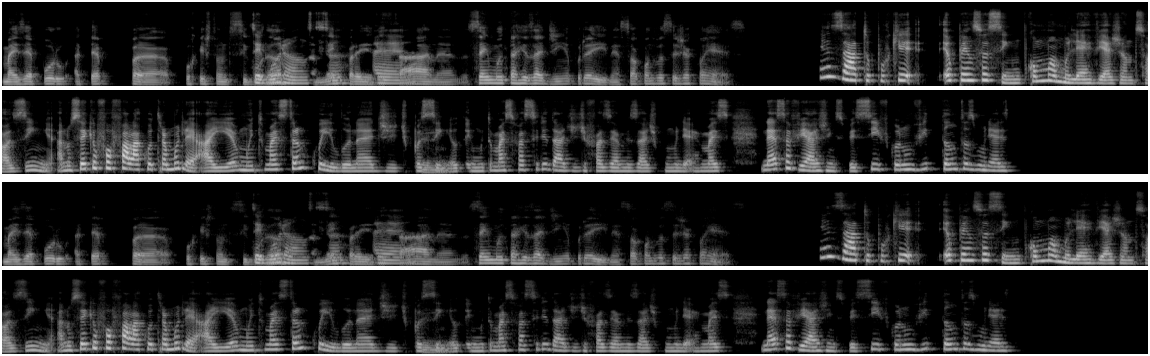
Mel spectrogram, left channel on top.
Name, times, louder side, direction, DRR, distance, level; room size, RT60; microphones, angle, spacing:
voice 1, 0.0-1.0 1.3-7.3 15.6-15.9, left 3 dB, 70° left, 0.8 m, -31 dB
voice 2, 2.5-4.1 8.2-21.5, left 2 dB, 35° left, 0.8 m, -24 dB
8.5 x 4.5 x 3.3 m
head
